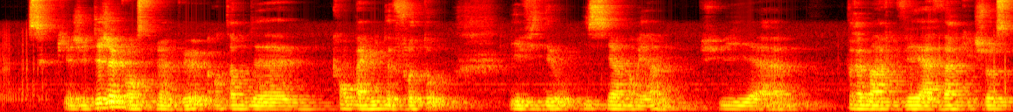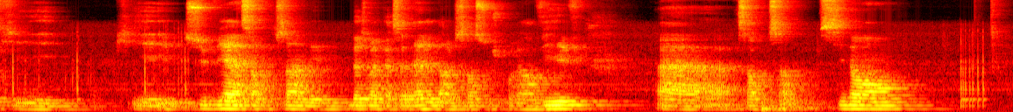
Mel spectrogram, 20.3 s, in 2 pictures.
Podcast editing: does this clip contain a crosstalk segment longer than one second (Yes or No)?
No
